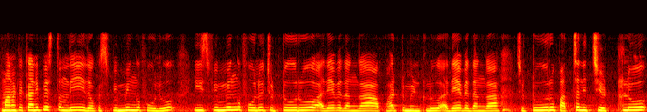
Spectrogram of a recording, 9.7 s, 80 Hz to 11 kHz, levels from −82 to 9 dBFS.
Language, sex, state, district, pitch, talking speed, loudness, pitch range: Telugu, male, Andhra Pradesh, Guntur, 260 Hz, 95 wpm, -14 LUFS, 245-275 Hz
